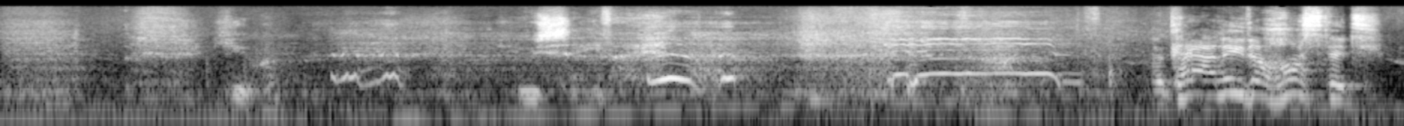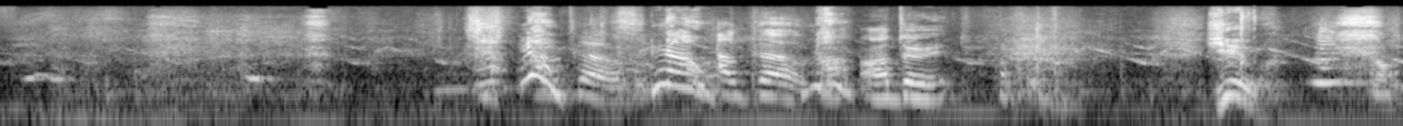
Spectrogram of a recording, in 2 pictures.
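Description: An older man speaks angrily and forcefully.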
